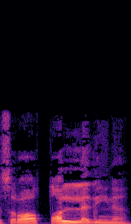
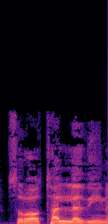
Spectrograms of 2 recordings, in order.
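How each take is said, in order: First: صراط with a thick, throaty ص and ط, slow; heavy ص and ط. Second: صراط with a thin س-like ص and light ط; wrong light ص. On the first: Teacher gives the correct heavy صراط. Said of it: "تا". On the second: Teacher imitates the caller's wrong thin ص. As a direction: say صراط thinly, like سراط. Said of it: "این غلطه". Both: Shown as a demonstration.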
